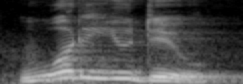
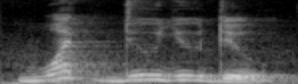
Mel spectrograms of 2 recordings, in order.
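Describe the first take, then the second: First: "what do you do?" run together as "whadda you do"; natural native pronunciation. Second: Slow, clear word-by-word English; careful slow version. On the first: Teacher showing students native connected speech. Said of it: "como a gente pronuncia perfeitamente". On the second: Teacher to students, slow careful English model. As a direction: spell out "What do you do?" slowly, every word separate. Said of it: "E como a gente fala". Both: Shown as a demonstration.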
